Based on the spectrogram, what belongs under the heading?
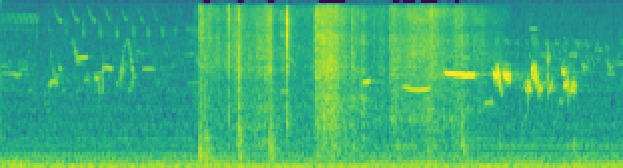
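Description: Small birds chirping and tweeting in short calls, over a steady low hum, with a few short clicks about one and a half to two and a half seconds in.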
